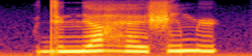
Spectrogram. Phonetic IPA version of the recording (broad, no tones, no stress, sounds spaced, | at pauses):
dʲ ɔ nʲ a ɦ ɛ ɪ̯ ʃ i m y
